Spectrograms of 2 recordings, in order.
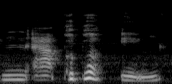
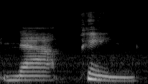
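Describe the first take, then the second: First: The middle p sound is said twice, separately. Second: The middle p sound is said once, glued. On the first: The speaker calls it wrong. "I don't say napping" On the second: The speaker calls it right. "I just say napping. They're glued together"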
